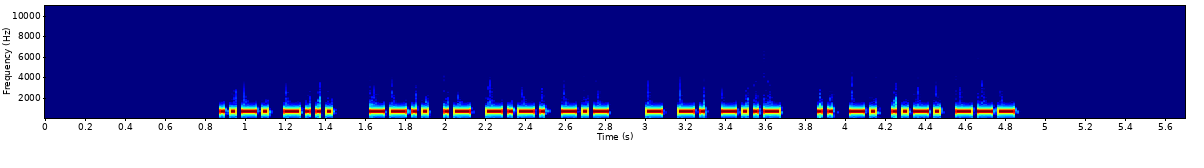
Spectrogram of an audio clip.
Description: Morse code, heard as a keyed tone, about 46 wpm, 700 Hz. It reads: FB ZACK TNX INFO
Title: Practice QSO - Exchange 3 - More Info - 45wpm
